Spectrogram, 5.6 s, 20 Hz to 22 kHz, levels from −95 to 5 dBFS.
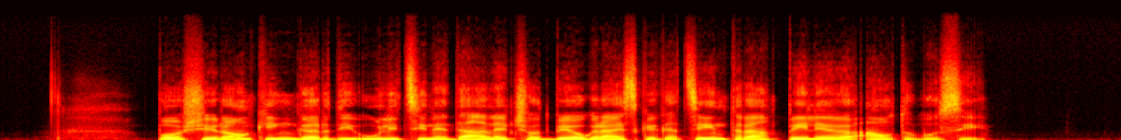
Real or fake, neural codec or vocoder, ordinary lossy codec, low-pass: fake; autoencoder, 48 kHz, 128 numbers a frame, DAC-VAE, trained on Japanese speech; none; 19.8 kHz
